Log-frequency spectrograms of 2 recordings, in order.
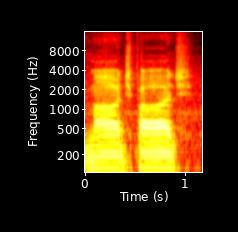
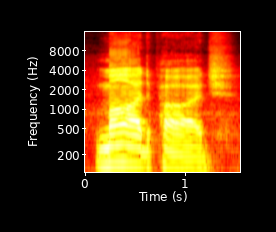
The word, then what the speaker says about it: Mod Podge: the videos here recently cuz I caught it Modge Podge well give me a break I can't even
